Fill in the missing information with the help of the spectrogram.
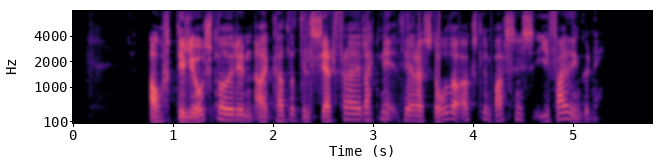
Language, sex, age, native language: Icelandic, male, 50-59, Icelandic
